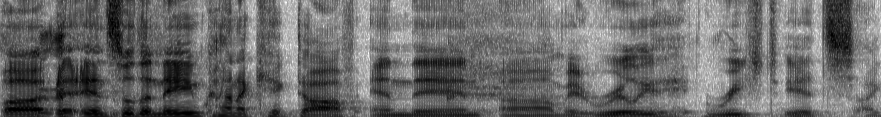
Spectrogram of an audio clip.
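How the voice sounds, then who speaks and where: Lively intonation in a man's medium-pitched voice. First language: not English. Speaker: retired army sergeant major. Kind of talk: casual chat. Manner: halting.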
